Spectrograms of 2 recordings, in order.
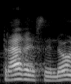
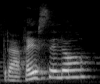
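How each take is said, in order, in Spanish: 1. La sílaba tónica cae en la primera. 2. La sílaba tónica cae en una posterior. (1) "el golpe de voz lo tenemos en tra" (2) "las otras suenan un poco extrañas"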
